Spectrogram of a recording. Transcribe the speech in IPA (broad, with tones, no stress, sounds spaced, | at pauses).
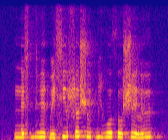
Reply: n e˧ s dʱ e˦˨ ɓ e˨ sʲ u˧ ɬ ə˦ ʃ ʉ˦ ɓ i˧ β o˦ θ o˧ ʃ e˦˨ l ʉ˦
